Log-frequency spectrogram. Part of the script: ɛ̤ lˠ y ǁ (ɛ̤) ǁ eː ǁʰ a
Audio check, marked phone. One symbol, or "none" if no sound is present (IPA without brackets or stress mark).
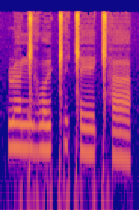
e̤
